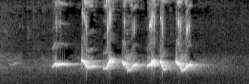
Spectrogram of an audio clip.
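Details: Red-billed leiothrix, an imported songbird from China, Taiwan and the Netherlands, sings a single quick phrase of six bright, slurred notes that rise and fall, lasting under two seconds, in clean quiet surroundings.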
